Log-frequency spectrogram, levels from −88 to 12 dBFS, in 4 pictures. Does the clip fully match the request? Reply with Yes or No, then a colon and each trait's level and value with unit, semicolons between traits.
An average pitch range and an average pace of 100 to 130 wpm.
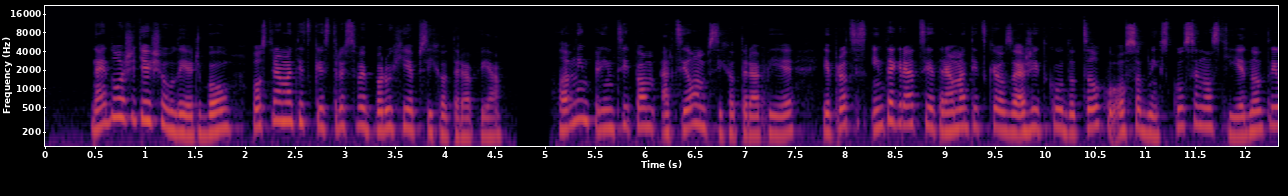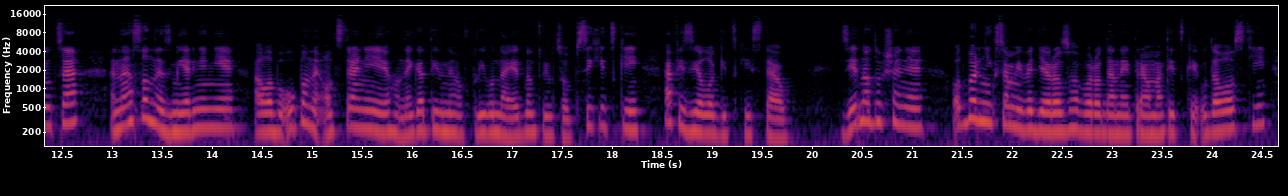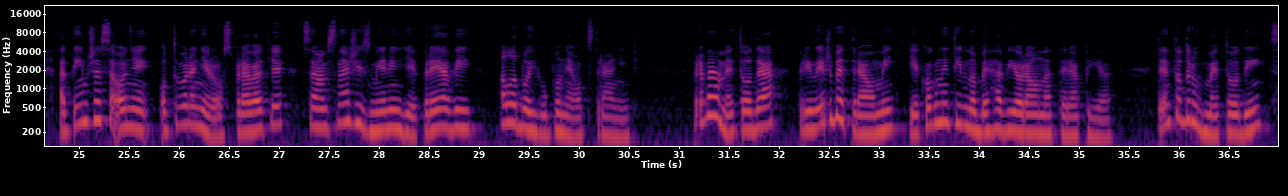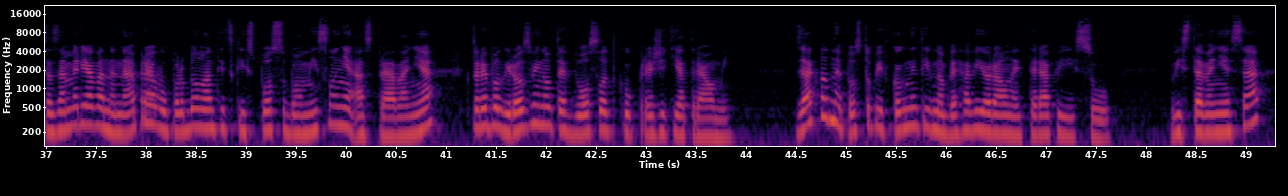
Yes: average, 4.2 semitones; average, 120 wpm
